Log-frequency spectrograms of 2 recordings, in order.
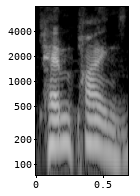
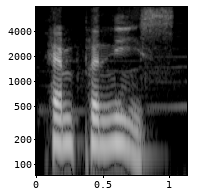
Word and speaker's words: Tampines: And my wife worked in, that's not Tampines, that's Tampines. This is how we pronounce it. It's Tampines. Most people will pronounce it as Tampines. But no, it's not Tampines.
